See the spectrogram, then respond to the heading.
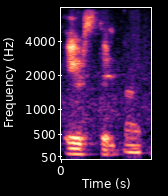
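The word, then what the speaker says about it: Ärztin: और female doctor के लिए हमारे पास एड्स दिन. एड्स दिन. ओके. ए के ऊपर टू डॉट्स भी आ जाती है और ए के साथ टू डॉट्स को प्रोनाउंस सिंपल ए करते हैं.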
